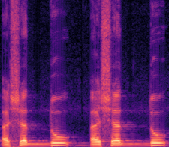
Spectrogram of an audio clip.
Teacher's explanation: اشد کو آپ نے مضبوطی کے ساتھ پڑھنا ہے کیونکہ یہاں دال کے اوپر تشدید ہے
